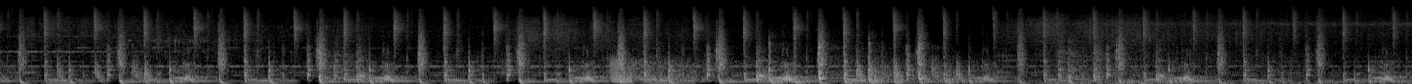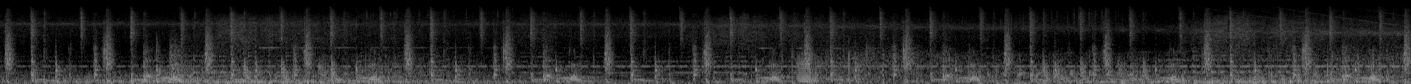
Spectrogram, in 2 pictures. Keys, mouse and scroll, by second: 2.5-4.2 middle drag, 3.6 Tab, 4.9 middle click, 6.2 Tab, 7.8-9.8 right drag, 8.3-9.5 drag, 9.8 middle click, 13.7 a, 14.6-16.5 middle drag, 18.5 Tab, 19.2 Tab, 20.2 a, 20.6 a, 21.0 Tab, 21.8 middle click, 25.0-26.9 middle drag, 27.7-28.2 drag.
